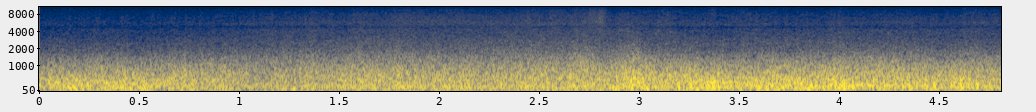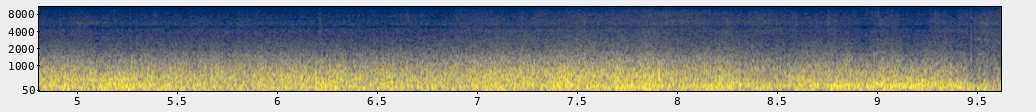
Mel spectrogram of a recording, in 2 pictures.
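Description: Wind rushing over the microphone and the sport luge's runners scraping and rumbling over packed snow during a descent at about 30 km/h: a steady, dense rush with no breaks.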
